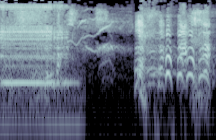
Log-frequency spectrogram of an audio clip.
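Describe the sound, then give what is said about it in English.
A bicycle horn gives one steady, buzzy honk lasting under a second. After a brief pause comes a quick run of warbling, voice-like honking sounds, fairly loud. “That's probably what the horn did sound like, actually, Bill.”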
